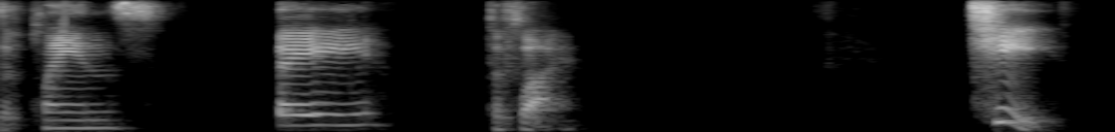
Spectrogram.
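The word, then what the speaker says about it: 气: planes they to fly chi chi pronounced a lot like 7 with a falling tone this character means air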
